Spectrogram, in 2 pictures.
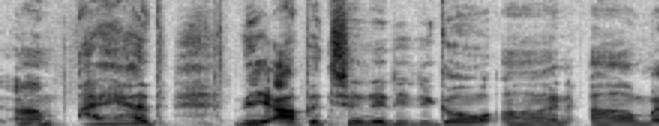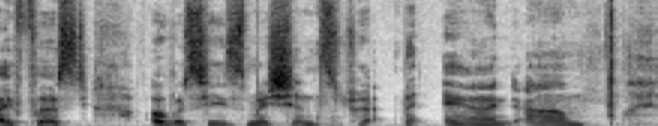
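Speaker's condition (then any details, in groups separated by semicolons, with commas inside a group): Cerebral palsy, mild; hard to understand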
